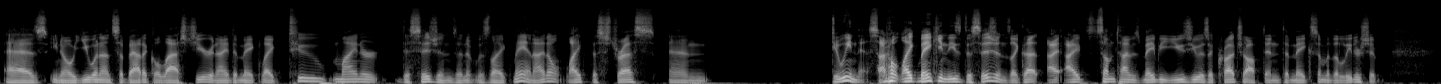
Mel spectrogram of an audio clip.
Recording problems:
none

